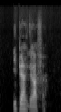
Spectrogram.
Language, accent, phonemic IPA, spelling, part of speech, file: French, France, /i.pɛʁ.ɡʁaf/, hypergraphe, noun, LL-Q150 (fra)-hypergraphe.wav
- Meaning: hypergraph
